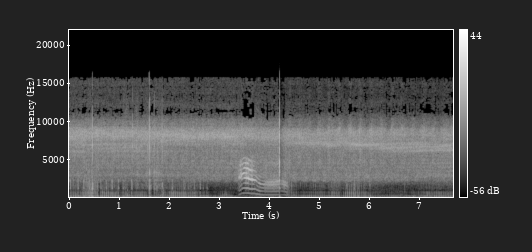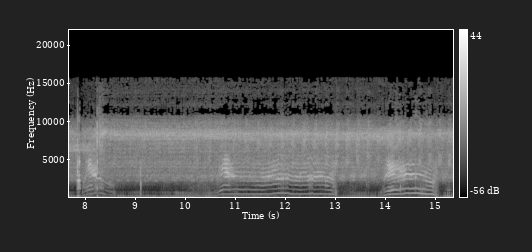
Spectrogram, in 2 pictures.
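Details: Kitten clinging to a bag, demanding its contents: a series of rising-falling harmonic meows, one long drawn-out cry near the middle and a sharper one at the end, with rustling and handling noise between calls and a steady high background hiss.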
